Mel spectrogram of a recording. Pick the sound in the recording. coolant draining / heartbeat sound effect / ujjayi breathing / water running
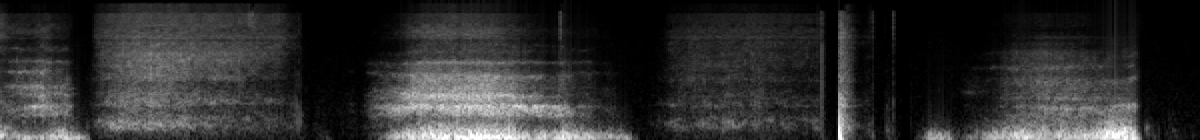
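ujjayi breathing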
